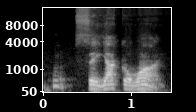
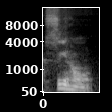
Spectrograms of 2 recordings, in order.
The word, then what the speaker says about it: Sihon: Sihon. Watch how it really is pronounced. La Sayakawan. Seyakawan, not Sihon.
